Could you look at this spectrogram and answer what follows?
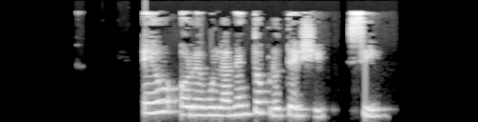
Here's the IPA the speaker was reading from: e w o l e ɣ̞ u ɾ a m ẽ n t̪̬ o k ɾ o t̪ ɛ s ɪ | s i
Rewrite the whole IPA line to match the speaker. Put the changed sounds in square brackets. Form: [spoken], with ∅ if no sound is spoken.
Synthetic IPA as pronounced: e w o [r] e ɣ̞ u [l] a m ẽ n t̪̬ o [p] ɾ o t̪ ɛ [ʃ] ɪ | s i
